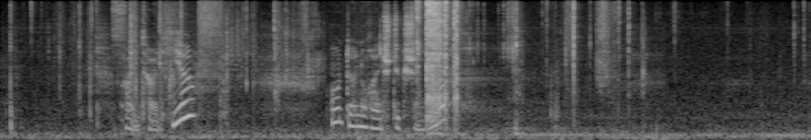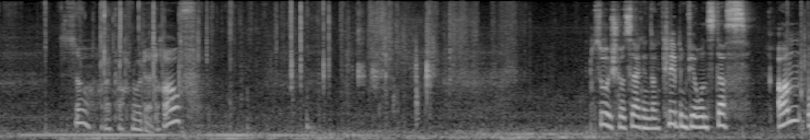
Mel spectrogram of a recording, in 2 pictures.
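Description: Paper rustles and slides across a surface.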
